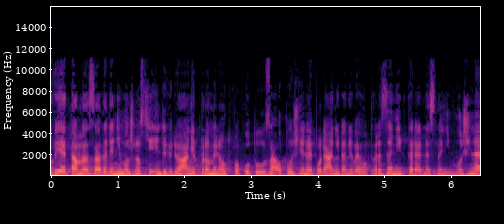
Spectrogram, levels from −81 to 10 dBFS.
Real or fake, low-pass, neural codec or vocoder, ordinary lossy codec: fake; 14.4 kHz; codec, 44.1 kHz, 2.6 kbps, SNAC; MP3, 48 kbps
